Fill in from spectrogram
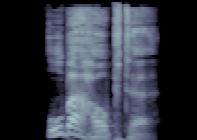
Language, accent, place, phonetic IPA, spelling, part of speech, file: German, Germany, Berlin, [ˈoːbɐˌhaʊ̯ptə], Oberhaupte, noun, De-Oberhaupte.ogg
- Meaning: dative of Oberhaupt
